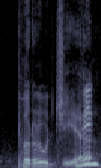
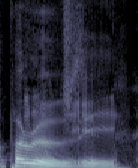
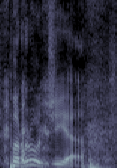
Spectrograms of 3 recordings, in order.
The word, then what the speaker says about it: Perugia: What had happened was former Louvre worker, an Italian guy called Vincenzo Perugia. Say it with me. – Vincenzo Peruzzi. – Perugia.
